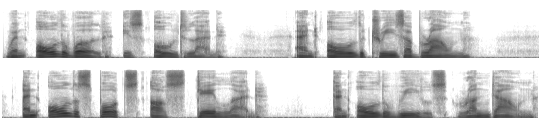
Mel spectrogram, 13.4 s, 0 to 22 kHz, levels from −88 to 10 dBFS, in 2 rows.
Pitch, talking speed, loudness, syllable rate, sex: 100 Hz, 115 wpm, -18 LUFS, 3.0 syllables/s, male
